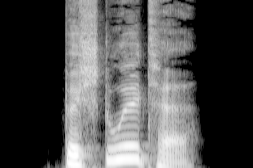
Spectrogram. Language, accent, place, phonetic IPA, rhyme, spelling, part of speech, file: German, Germany, Berlin, [bəˈʃtuːltə], -uːltə, bestuhlte, adjective / verb, De-bestuhlte.ogg
- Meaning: inflection of bestuhlen: 1. first/third-person singular preterite 2. first/third-person singular subjunctive II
